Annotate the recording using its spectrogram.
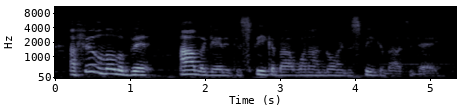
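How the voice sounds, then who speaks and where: Speech comes at a moderate pace with music in the background and audible room echo. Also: man. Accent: American. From US South. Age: 60s. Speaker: online talk show host. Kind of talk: monologue commentary. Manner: halting, with frequent repetitions.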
